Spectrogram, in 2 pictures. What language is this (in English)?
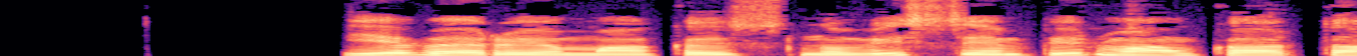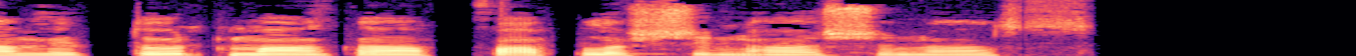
Latvian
